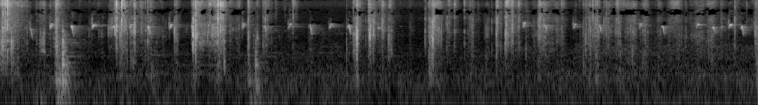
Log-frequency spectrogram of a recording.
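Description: Husk sheaths being torn and stripped off young bamboo shoots by hand: a run of irregular short rips and snaps. Small birds chirp faintly in the background.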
